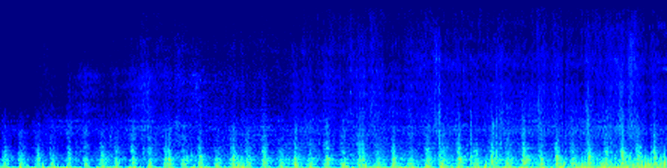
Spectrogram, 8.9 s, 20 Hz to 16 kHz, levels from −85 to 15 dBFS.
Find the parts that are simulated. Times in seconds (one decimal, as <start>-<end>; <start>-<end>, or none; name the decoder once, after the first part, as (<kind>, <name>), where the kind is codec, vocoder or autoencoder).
0.0-2.2 (vocoder, Vocos); 3.8-8.9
